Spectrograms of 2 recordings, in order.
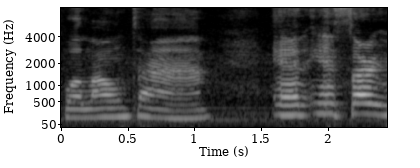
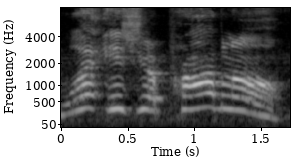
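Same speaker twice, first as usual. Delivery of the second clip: loud, high exasperated demand; raised-voice challenge; exasperated confrontation; 7 semitones higher, 7 dB louder than usual. Retold or imitated. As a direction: demand an answer, fed up. Confronting the pursuer in imagination.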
